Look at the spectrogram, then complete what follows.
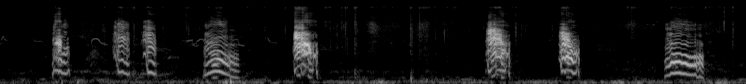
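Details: Captive Desi Dakni grey francolin, a hand-fighting bird, giving short, loud, harmonic calls, some rising then falling, in irregular bursts about once a second with gaps, over faint low background rumble.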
